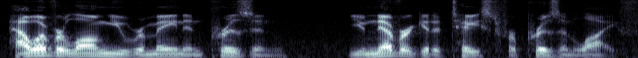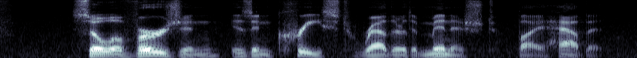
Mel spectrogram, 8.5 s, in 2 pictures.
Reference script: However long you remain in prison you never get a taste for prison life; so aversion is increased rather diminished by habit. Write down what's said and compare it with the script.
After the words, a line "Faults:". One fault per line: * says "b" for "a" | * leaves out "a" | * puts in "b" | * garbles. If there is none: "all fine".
However long you remain in prison you never get a taste for prison life; so aversion is increased rather diminished by habit.
Faults:
all fine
